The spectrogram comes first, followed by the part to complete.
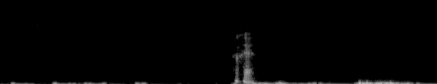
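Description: Computer mouse clicks and handling picked up by a desk microphone: a string of short, low knocks, with a brief louder noise a little past halfway and a heavier thud near the end.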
